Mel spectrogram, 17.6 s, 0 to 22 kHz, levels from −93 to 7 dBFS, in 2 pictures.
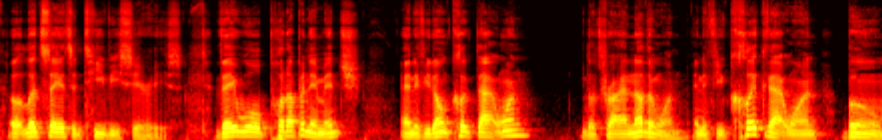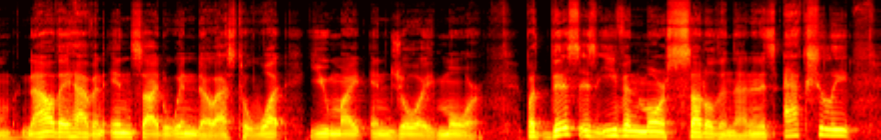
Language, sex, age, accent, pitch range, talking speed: English, male, 30-49, American, 95-120 Hz, 185 wpm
